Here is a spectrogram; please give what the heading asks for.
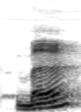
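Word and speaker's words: بَ: বু বা বি বু বা উচ্চারণ অত্যন্ত অত্যন্ত সহজ অত্যন্ত সহজ যে কেউ বা উচ্চারণ করতে পারবে মানে বার উচ্চারণটা অনেক সহজ খুবই সহজ উচ্চারণ হয়ে যায় দুই ঠোটের মাঝখান থেকে উচ্চারণটা হয় বা বিবি বু বাংলা যেমন ব আকার বা বরশিকার বি বরশিকার বু বা বিবি বু হুবহু বাংলা উচ্চারণের সাথে মিল আছে বার উচ্চারণটি এভাবে যদি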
